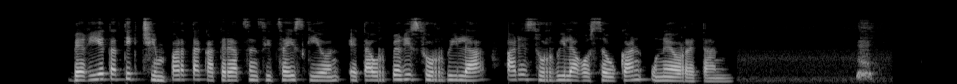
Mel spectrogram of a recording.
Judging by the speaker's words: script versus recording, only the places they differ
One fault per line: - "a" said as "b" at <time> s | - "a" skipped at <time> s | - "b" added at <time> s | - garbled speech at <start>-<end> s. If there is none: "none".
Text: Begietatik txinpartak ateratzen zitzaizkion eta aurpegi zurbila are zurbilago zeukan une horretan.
none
